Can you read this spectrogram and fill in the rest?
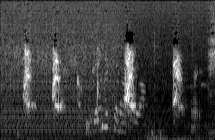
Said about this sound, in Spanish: tuvo que ir a separar una pelea de perros de urgencia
